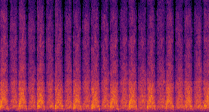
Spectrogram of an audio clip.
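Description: Short nails on a hand wearing a thin bracelet scratch hard and fast across the surface of a large, flat, hollow orange Hermès cardboard box lid. Thirteen rough, raspy strokes come in a quick, fairly steady rhythm, each a dry scraping burst centered in the mid-range with a bright hiss and no low rumble.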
